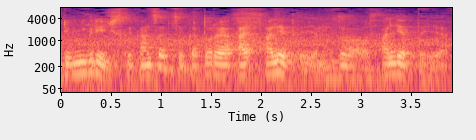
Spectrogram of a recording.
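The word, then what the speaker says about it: ἀλήθεια: Он возвращается в концепцию истины к древнегреческой концепции, которая алетея называлась. Алетея, а отрицательная частица, нет, по-гречески алетея. Ударение, да, ударение на эту алетея.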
